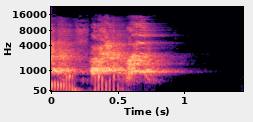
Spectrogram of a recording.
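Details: A one-year-old Mameshiba guarding the house barks out of an open window at no one. A man's voice starts, then a long, rough bark fades out within a second.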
